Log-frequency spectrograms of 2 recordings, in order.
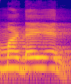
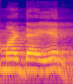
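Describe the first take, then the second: No difference in how they are said.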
